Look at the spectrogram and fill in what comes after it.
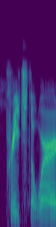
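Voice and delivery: ordinary talk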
